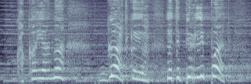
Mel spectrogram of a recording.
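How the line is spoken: Fervent exclamation. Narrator (Russian): с жаром воскликнула Мари

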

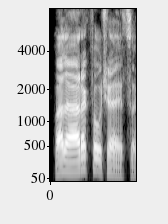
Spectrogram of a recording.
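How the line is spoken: Wry grunt. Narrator (Russian): хмыкнул я

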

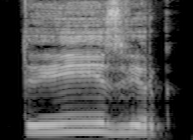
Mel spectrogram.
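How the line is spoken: Groaning. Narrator (Russian): простонал друг

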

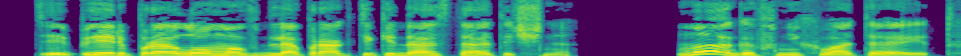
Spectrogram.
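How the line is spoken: Snorting. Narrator (Russian): хмыкнул он

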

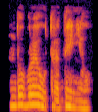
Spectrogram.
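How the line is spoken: Hoarse reply. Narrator (Russian): хриплым голосом отозвалась я

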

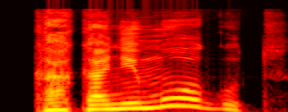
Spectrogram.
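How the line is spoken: Bursting into sobs. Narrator (Russian): разрыдалась Джанет

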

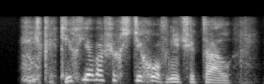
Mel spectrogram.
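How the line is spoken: Nervous exclamation. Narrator (Russian): нервно воскликнул посетитель

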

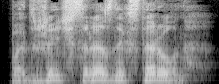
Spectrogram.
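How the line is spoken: Thoughtful muttering wolf. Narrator (Russian): задумчиво пробормотал волк

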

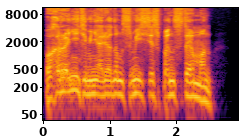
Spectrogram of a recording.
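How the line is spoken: Hoarse wheeze. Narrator (Russian): прохрипел он

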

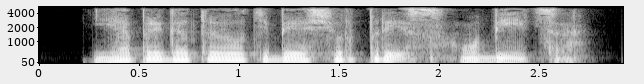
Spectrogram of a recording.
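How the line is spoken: Solemn voice. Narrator (Russian): торжественно сказал голос

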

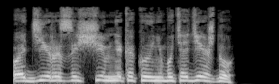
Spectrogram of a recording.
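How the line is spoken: Hoarse wheeze. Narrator (Russian): прохрипев охраннику

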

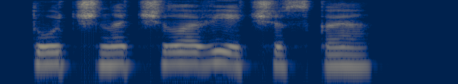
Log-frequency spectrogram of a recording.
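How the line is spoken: Muttered. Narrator (Russian): пробормотал наследник

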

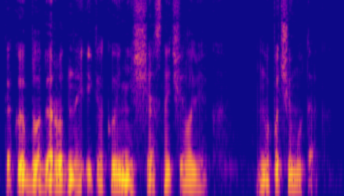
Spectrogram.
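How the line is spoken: Sad. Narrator (Russian): Алексей грустно сказал

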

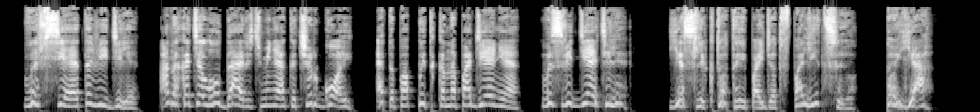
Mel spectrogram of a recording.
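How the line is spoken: Shouting. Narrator (Russian): кричала Кэролайн

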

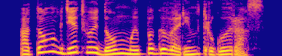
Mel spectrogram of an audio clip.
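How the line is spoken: Calm curt reply. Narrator (Russian): спокойно отрезал ее отец

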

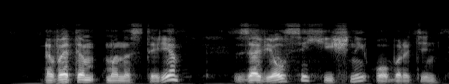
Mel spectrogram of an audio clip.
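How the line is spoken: Calm. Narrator (Russian): спокойно ответил Сунь-Укун

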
